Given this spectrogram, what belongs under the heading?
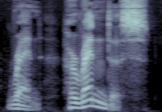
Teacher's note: Horrendous. 3 syllables, and it's the second syllable.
